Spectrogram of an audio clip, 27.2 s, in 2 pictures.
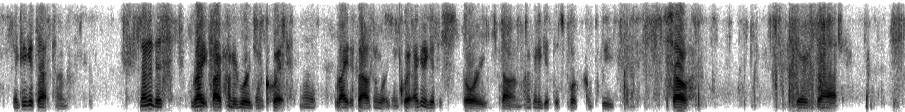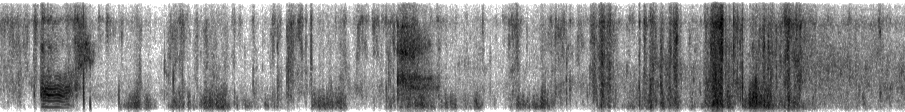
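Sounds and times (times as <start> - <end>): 
speech: 0.2 - 1.2, 2.1 - 10.6, 12.0 - 13.6, 14.2 - 15.6
wind blowing past a microphone: 14.3 - 27.1.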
